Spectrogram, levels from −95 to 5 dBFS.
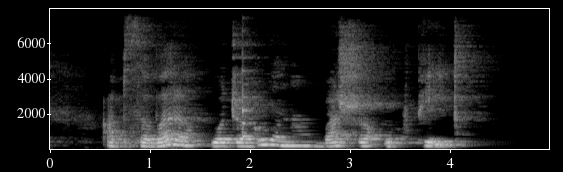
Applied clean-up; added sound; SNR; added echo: classical method WPE with log-MMSE.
